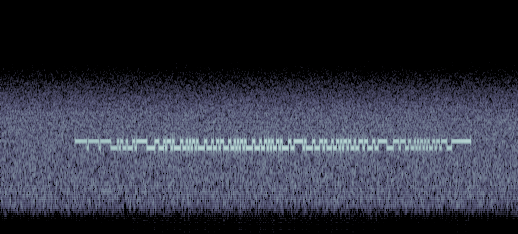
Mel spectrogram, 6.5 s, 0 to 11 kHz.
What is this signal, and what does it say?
RTTY (50 baud, 170 Hz shift), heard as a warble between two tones, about 1360 Hz centre, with radio static. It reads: THERE ARE SEVEN FLAVOURS.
